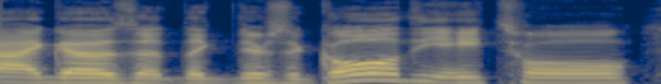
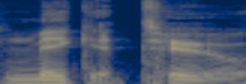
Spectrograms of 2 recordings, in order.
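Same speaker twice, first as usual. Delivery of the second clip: low, sinister, menacing bad-guy voice; 4 semitones lower, 10 dB quieter than usual. Retelling a villain's line while recapping a film scene: imitating an evil voice. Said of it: "kind of, like, evilly".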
